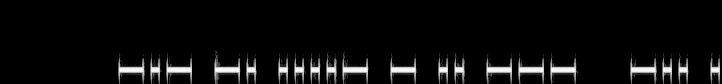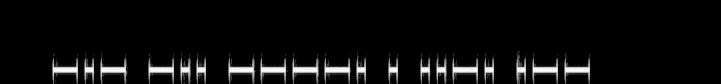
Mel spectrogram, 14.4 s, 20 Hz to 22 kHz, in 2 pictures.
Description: Morse code, heard as a keyed tone, about 16 wpm, 700 Hz. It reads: KN4TIO DE KD9EFW
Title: USA Callsign DE Callsign - 6 Characters - 15wpm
